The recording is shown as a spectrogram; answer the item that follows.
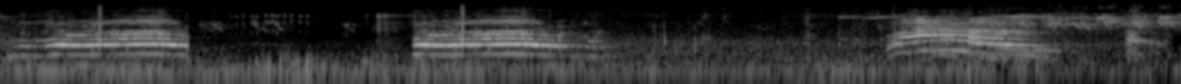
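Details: Cats in a fight, uttering three separate drawn-out, nasal yowls several seconds apart, the last one rising and wavering, over low background noise.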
